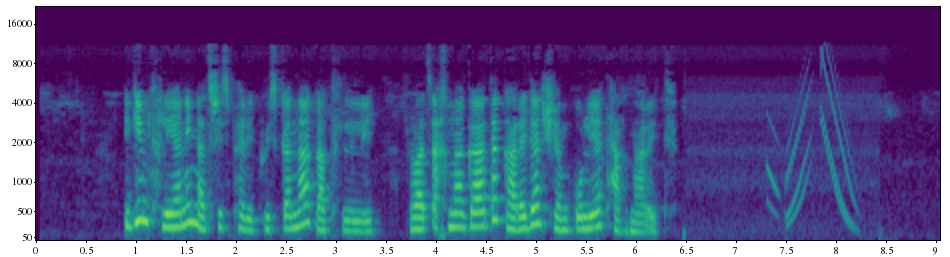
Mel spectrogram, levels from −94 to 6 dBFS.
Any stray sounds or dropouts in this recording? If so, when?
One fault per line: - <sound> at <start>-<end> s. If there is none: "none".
- chirp at 7.3-8.3 s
